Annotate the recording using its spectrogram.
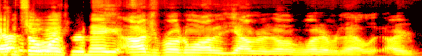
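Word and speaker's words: René Auberjonois: and this Yeah, was and so before- was Renee Ajbronois, or whatever the hell I pronounce it.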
